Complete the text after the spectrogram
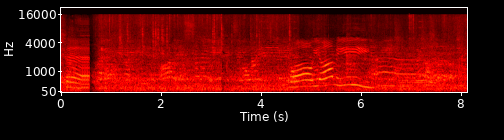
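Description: Meat sizzles on a hot grill.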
